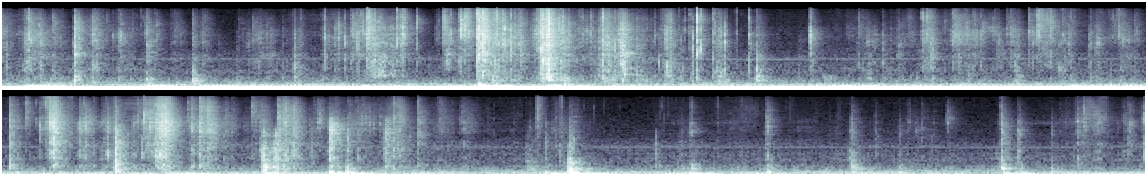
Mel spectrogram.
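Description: Hockey card pack wrappers crinkling and trading cards rustling as they are handled and flipped through, in irregular bursts.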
